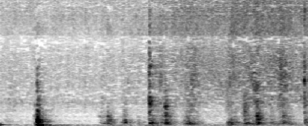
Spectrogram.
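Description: Sweet crispy corn fries in a pan with sugar added, a soft steady sizzle broken by intermittent spatula scrapes and taps, close and fairly quiet with no talking.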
